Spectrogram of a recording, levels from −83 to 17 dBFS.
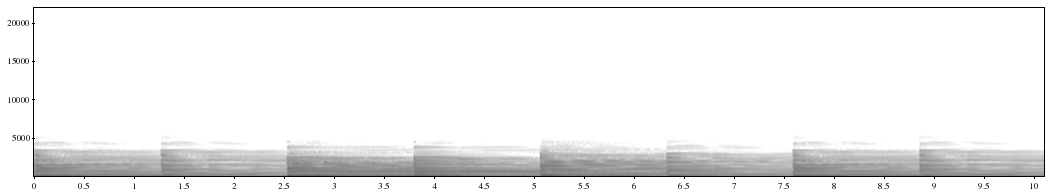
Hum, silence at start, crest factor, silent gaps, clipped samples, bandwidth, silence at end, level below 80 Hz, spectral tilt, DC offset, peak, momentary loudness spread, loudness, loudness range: none; 0 s; 16 dB; none; under 0.1%; 4.8 kHz; 0 s; -46 dBFS; -6.5 dB/octave; under 0.1%; -14 dBFS; 11 LU; -32 LUFS; 4 LU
